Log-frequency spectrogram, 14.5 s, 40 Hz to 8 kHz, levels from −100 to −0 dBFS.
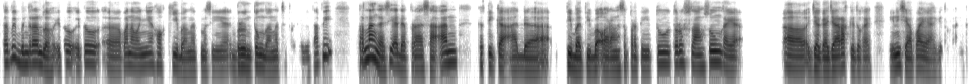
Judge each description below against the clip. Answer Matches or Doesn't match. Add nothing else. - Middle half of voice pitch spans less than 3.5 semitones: Doesn't match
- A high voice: Doesn't match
